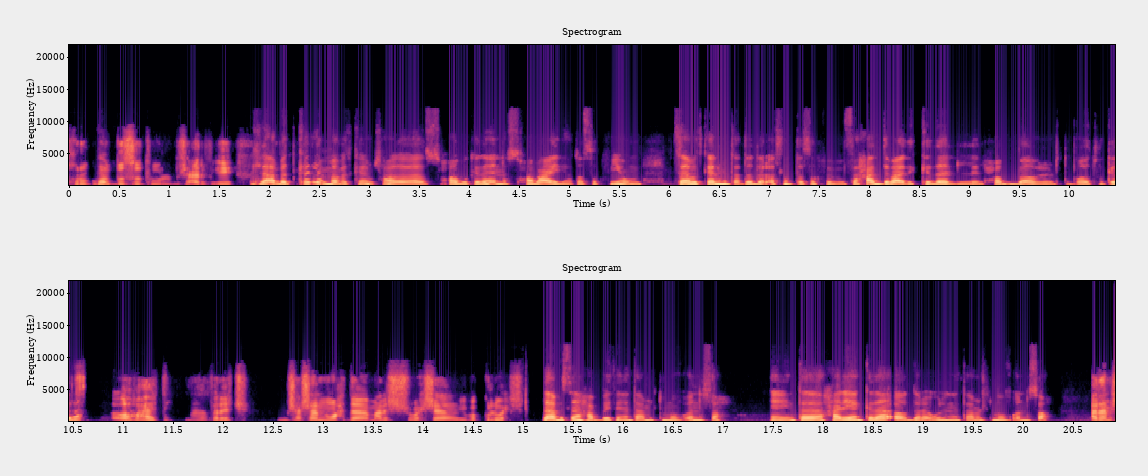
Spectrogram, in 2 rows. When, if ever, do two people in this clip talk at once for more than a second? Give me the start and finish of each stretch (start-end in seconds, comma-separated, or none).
none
